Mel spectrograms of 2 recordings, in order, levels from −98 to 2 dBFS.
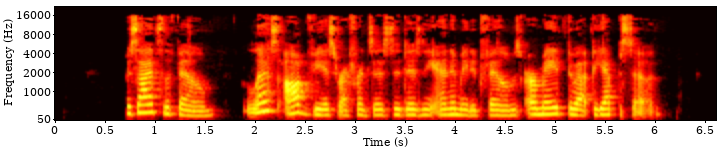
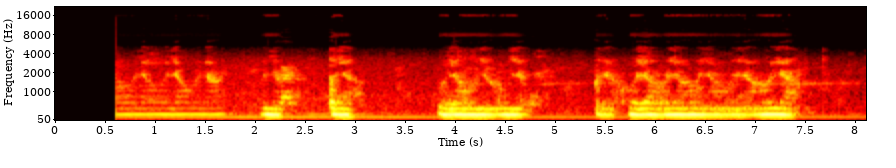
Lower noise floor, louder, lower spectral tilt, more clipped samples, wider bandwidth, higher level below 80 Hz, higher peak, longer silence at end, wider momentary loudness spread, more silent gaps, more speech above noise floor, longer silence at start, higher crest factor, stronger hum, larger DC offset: first, -85 dBFS vs -43 dBFS; second, -21 LUFS vs -13 LUFS; second, -3 dB/octave vs -11 dB/octave; neither; first, 17 kHz vs 3.6 kHz; second, -74 dBFS vs -50 dBFS; about the same, -2 dBFS vs -2 dBFS; about the same, 0.6 s vs 0.7 s; second, 11 LU vs 18 LU; neither; first, 64 dB vs 32 dB; about the same, 0.7 s vs 0.6 s; first, 20 dB vs 12 dB; neither; neither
